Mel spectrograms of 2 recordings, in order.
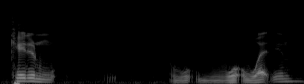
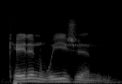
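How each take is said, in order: First: The surname is said with a 't' sound. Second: The surname is said with a soft 'g' sound. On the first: The speaker calls it wrong. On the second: The speaker calls it right.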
